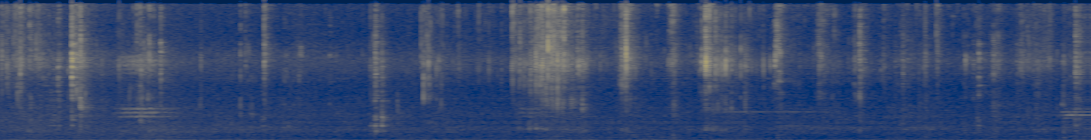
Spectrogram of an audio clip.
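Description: Eating sounds close to the microphone: wet chewing and mouth smacks from rice and curry eaten by hand, with soft squishing of rice in the fingers. A few sharper smacks stand out near the middle, over a low steady hum.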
